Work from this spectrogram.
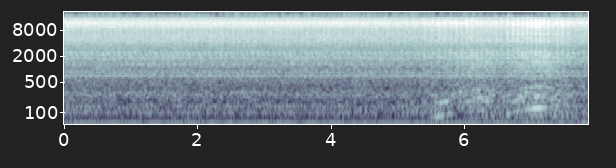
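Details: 2005 Duramax LLY diesel at cold-start idle: an uneven, heavy knock about three beats a second under the clatter. Compression testing points to a mechanical fault on cylinder one, with bearing material in the oil filter; the engine likely needs rebuilding or replacing.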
